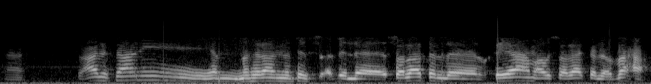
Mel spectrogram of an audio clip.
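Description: A man calling in to a program, asking his question with hesitant, halting starts. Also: fairly high pitch. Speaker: caller. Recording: phone line.

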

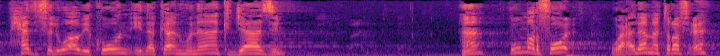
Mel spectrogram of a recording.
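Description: Husky man teaching in an echoey hall. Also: high voice, darkish tone. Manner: quizzes students, recites verses slowly. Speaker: Quran teacher. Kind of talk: tafsir and grammar lesson.

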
